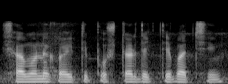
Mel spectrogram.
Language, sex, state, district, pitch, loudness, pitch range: Bengali, male, West Bengal, Cooch Behar, 120 Hz, -20 LUFS, 115-125 Hz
